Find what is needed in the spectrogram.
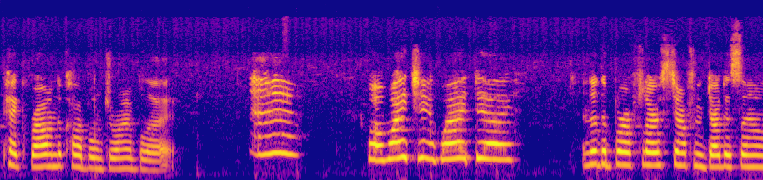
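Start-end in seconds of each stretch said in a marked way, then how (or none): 2.5-5.1 high confused voice. Acted. Lily hurt, confused.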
